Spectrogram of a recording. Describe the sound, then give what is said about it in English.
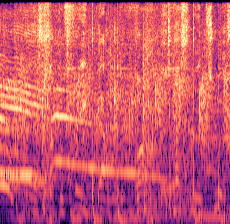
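A comedy show audience claps and cheers loudly and steadily throughout, with dense overlapping hand claps and rising whoops and shouts of voices on top. “Everybody clap wildly.”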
